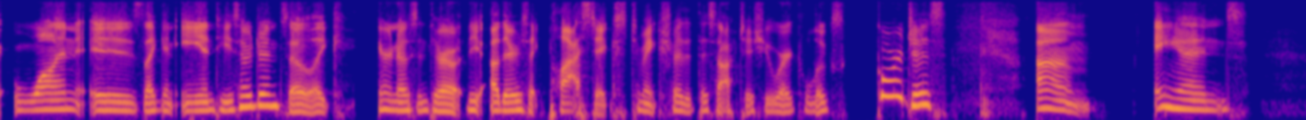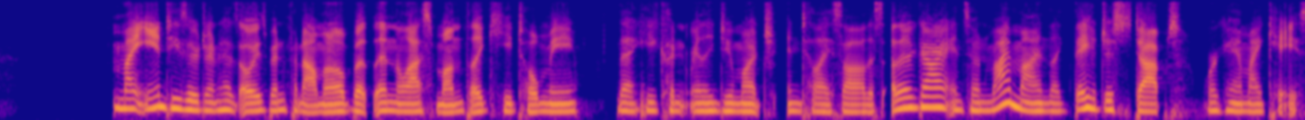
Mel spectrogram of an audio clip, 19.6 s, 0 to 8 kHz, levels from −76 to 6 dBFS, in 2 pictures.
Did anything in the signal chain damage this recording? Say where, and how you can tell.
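Yes. At the network and jitter-buffer stage, there are short stalls from late packets at 1.42 to 1.47 s, after "is like an", and at 16.19 to 16.27 s, after "do much until I". The last sound is stretched for about 39 ms and 66 ms, then resumes intact. Nothing is skipped, unlike loss.

There is short concealed packet loss at 16.33 s. About 30 ms of audio never arrived and was replaced by a brief continuation of the preceding sound, heard as a quick smear or wobble. Unlike the stalls, real material is missing here. The G.722 call codec limits everything to below 8 kHz.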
